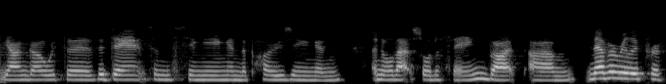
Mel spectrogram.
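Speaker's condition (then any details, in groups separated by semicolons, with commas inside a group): Cleft palate; protecting voice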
